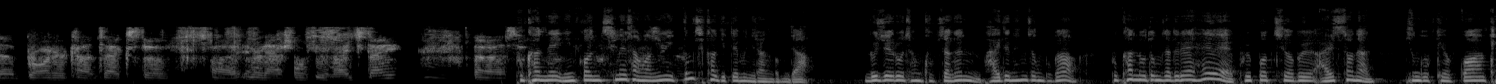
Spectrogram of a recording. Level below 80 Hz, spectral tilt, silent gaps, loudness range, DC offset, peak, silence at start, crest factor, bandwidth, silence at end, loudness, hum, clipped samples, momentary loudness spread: -64 dBFS; -4.5 dB/octave; none; 4 LU; under 0.1%; -18 dBFS; 0 s; 20 dB; 15.5 kHz; 0 s; -36 LUFS; none; under 0.1%; 8 LU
